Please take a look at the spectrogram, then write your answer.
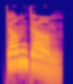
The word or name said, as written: dum-dum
